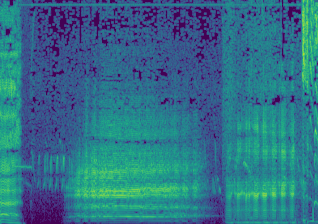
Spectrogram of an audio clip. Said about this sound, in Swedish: Alla som har hört får någon gång vet ju att de bär på ett ganska brett ä. Bä. Bä.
